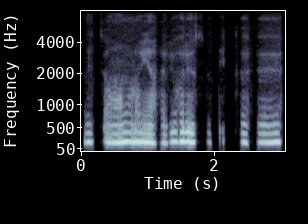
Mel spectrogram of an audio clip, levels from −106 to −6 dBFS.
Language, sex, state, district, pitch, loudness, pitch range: Rajasthani, female, Rajasthan, Churu, 195 Hz, -27 LUFS, 190-200 Hz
